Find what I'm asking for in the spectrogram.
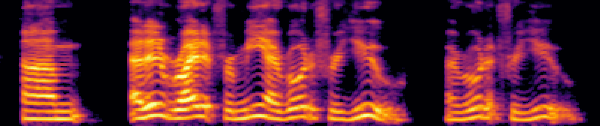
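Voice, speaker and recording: A normal speaking voice, a woman at a medium pitch with lively intonation over a quiet background. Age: 50s. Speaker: naturopathic doctor and author. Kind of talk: interview.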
